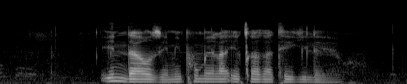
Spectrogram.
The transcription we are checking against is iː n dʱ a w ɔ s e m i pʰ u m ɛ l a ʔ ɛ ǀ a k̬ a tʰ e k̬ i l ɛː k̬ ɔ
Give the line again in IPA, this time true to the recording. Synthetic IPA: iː n dʱ a w ɔ z e m i pʰ u m ɛ l a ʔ ɛ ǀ a k̬ a tʰ e k̬ i l ɛː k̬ ɔ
